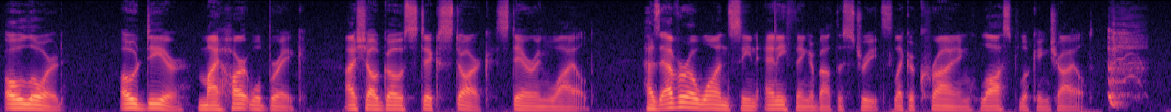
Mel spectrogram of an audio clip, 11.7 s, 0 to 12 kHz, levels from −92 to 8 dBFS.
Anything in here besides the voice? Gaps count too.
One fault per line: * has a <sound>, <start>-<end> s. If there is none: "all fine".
* has a cough, 11.1-11.5 s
